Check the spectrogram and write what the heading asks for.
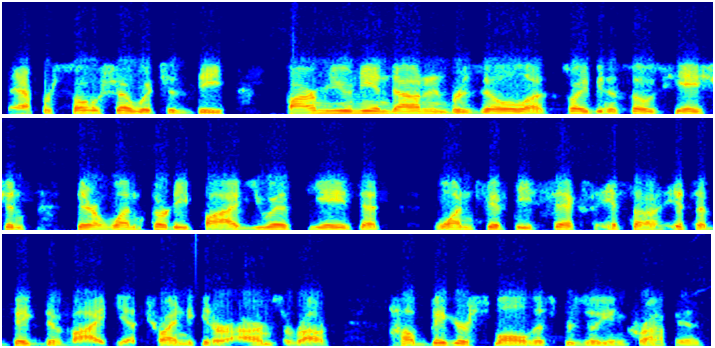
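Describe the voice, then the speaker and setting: A man analysing farm markets as a guest on a call-in radio interview, heard over a buzzy, glitchy phone connection that breaks up, talking in halting bursts with repeated words. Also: medium pitch, no room sound. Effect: buzzy, glitchy phone call audio that breaks up. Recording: dry, tinny phone line.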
